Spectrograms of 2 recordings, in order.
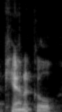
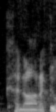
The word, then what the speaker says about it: Canonical: They're partnering with Canonical. – Canonical. – Canonical. – Oh, I said it wrong. Canonical.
